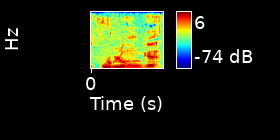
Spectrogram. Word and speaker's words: oolong: Alors, tu me dis si je me plante, donc on prononce oolong, c'est ça? – C'est ça, tout à fait.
